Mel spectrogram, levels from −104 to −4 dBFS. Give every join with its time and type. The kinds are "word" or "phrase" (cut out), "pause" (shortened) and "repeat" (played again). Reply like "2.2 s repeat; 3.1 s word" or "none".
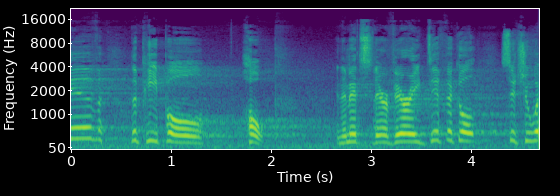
3.0 s word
